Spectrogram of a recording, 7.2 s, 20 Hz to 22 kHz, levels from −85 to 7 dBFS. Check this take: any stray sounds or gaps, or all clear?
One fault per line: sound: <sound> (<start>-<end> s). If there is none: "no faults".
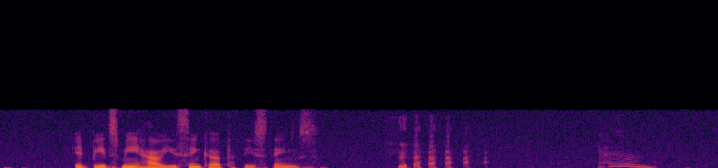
sound: laugh (3.8-4.9 s)
sound: throat clearing (6.0-6.7 s)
